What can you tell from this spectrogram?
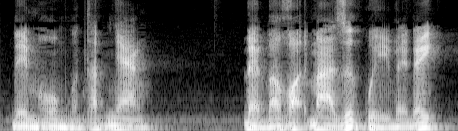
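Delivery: put-on low, gruffly irritated old husband; grumpy snapping. Husband objects to his wife lighting incense at night, irritated. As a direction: scold her low, without raising the voice. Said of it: "Ông Dầm gắt".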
